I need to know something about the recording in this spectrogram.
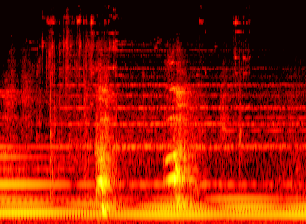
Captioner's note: groaning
